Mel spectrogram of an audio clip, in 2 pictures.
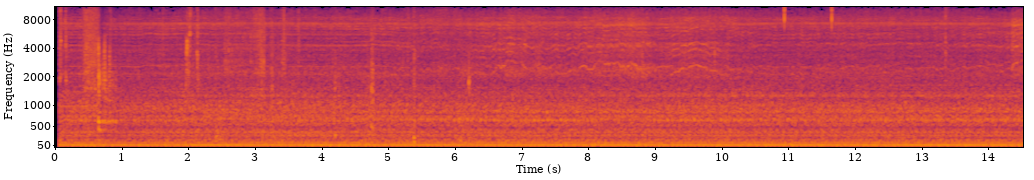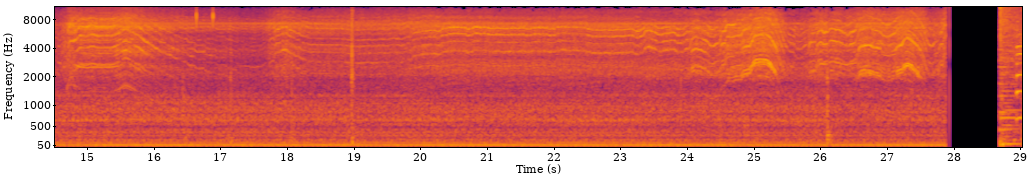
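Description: A boat's engine running steadily with a low, even hum, with faint wavering high-pitched chirps over it about halfway through and again near the end.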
